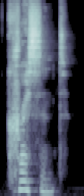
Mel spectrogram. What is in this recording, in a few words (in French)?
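"croissant", French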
